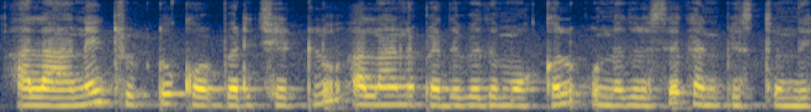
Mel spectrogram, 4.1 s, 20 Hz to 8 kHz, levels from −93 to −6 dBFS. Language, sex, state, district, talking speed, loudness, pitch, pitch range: Telugu, female, Andhra Pradesh, Chittoor, 135 wpm, -17 LUFS, 220 Hz, 215-240 Hz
